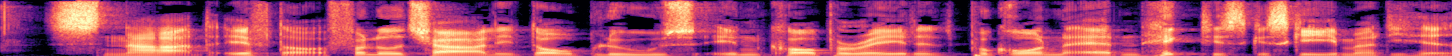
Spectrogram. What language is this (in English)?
Danish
